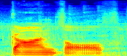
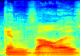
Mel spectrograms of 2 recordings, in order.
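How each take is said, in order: First: The name ends in a short 'zals' sound. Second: The name ends in a full 'zalez' sound. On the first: The speaker didn't know it was a real name. The speaker calls it wrong. "I used to pronounce it as Gonzals" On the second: This is the actual name. The speaker calls it right. "instead of Gonzalez"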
